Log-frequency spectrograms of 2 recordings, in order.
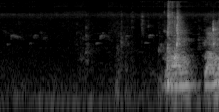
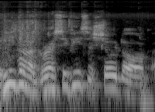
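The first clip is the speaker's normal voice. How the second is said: higher, louder mock neighbor; neighbor's excuse, pitched up and louder; quoting the neighbor; 9 semitones higher, 4 dB louder than usual. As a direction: defend the dog as the neighbor. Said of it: "I said".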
